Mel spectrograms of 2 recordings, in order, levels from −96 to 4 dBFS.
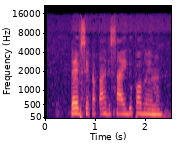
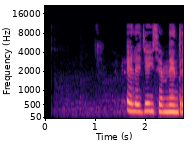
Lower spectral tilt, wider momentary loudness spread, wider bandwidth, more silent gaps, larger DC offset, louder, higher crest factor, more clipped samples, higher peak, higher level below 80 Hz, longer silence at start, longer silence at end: about the same, -4 dB/octave vs -4.5 dB/octave; first, 9 LU vs 4 LU; first, 16.5 kHz vs 11.5 kHz; neither; neither; second, -24 LUFS vs -21 LUFS; about the same, 20 dB vs 16 dB; neither; about the same, -6 dBFS vs -6 dBFS; first, -52 dBFS vs -76 dBFS; second, 0.5 s vs 1.6 s; about the same, 0.1 s vs 0 s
